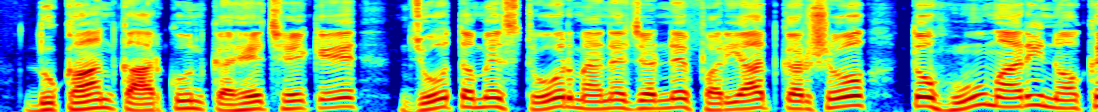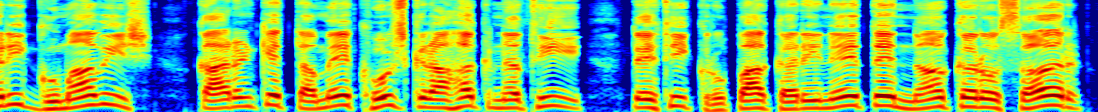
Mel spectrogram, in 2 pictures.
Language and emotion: Gujarati, fearful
